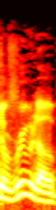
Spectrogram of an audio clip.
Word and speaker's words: Derulo: How's it pronounced? It's Derulo, bro.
